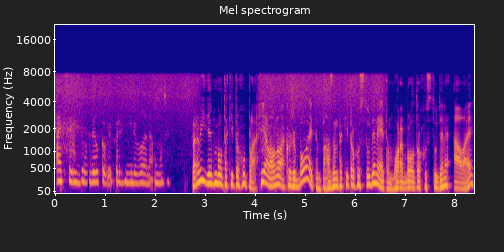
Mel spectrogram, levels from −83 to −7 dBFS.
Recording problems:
high frequencies cut off; noticeable; nothing above 7.5 kHz
hiss; noticeable; until 3 s and from 4 to 6.5 s; 15 dB below the speech

